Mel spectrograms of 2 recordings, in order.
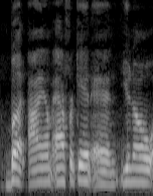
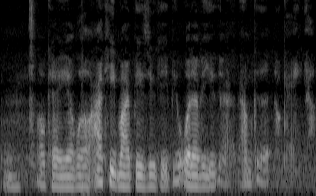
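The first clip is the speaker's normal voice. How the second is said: hushed whisper, much softer and lower; quiet aside; 4 semitones lower, 10 dB quieter than usual. Retold or imitated. Shrugging off petty people, a whispered aside. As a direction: say it under your breath, keeping the peace. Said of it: "I just look and I'm like".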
